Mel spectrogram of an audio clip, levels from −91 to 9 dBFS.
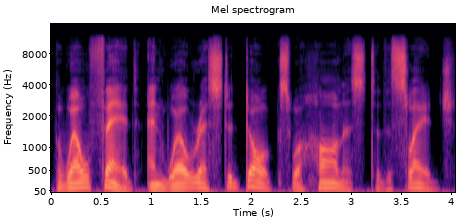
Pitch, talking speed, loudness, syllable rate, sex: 100 Hz, 180 wpm, -19 LUFS, 4.4 syllables/s, male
